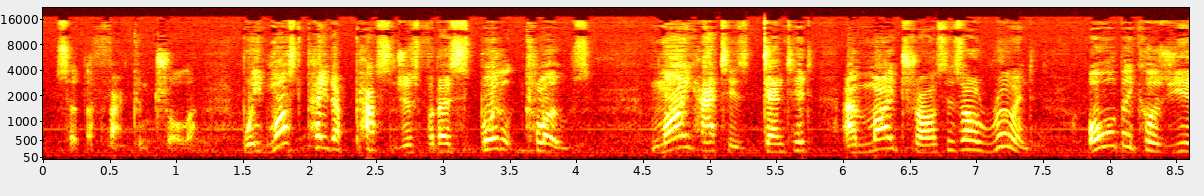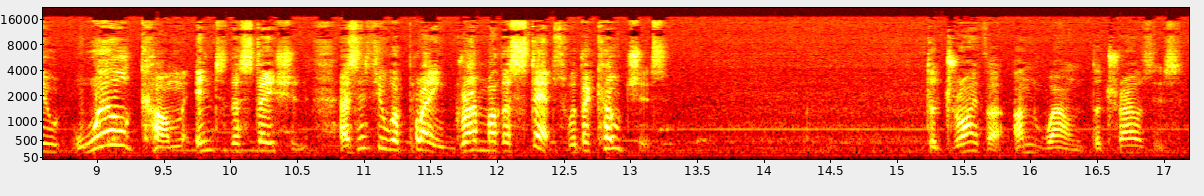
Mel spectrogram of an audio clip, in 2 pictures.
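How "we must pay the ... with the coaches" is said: scolding. Acted. Controller scolds Percy.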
